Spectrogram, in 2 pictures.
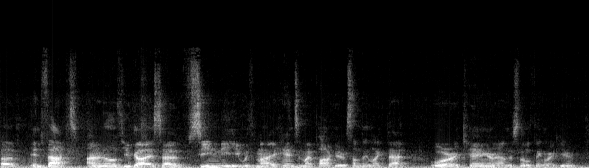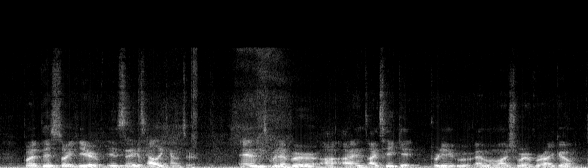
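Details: Voluntary (fake) stuttering with prolongations by a man who stutters, deliberately produced and tallied during a presentation on stuttering.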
